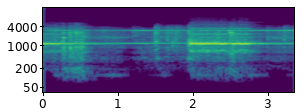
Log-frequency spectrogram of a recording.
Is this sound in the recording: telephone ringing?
yes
